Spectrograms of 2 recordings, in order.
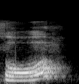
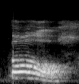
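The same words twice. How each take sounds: First: It is said plainly without strong emphasis. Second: It is strongly stressed with a big pitch drop. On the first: The number is given as new information. "in the first time it's four" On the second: The number is contrasted as the corrected one. "the second time it's four, ... With a huge low drop"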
